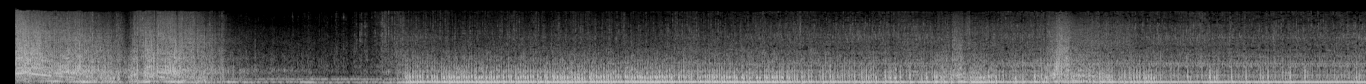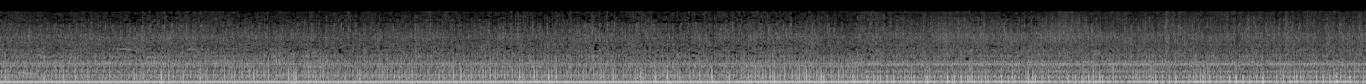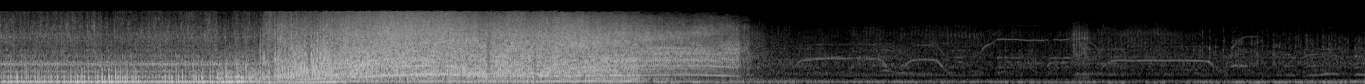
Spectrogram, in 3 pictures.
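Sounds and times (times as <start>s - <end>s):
car engine running: 0.2s - 40.9s.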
